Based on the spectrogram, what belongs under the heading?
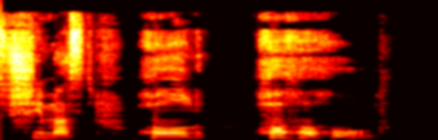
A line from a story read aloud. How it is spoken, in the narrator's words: roared Humdrum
